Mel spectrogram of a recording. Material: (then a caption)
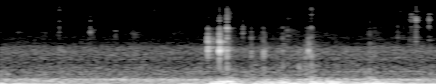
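Plastic. A cardboard shipping box from the Lego warehouse, full of plastic toy bricks, is shaken just for the pleasure of hearing the rattle, even though the sender already reveals what's inside. Low, muffled thumps and a loose clattering of the bricks inside grow louder after the first second and a half, with a few brighter ticks on top.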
